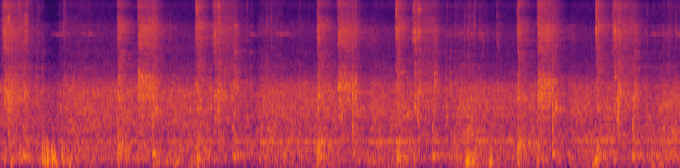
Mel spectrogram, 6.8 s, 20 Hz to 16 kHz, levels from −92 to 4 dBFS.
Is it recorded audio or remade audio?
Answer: recorded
